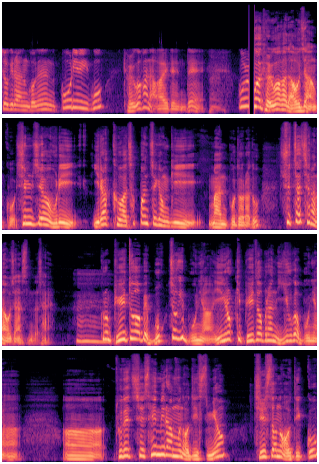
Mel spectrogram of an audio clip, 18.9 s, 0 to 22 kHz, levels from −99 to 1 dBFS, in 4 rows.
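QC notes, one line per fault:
0.00–3.78 s, input switched to a poorer device: the opening is dull and boxy, with nothing above 3.8 kHz, a few dB quieter and carrying its own faint noise floor around 45 dB down. At 3.78 s an 80 ms silence precedes full-band, cleaner sound. This is likely a change of capture device, not a filter or codec drop, because tone, level and background noise all shift together at one break.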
